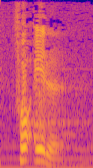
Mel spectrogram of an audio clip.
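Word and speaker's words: fu'il (فُعِل): Fu'il, bacanya fu'il.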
